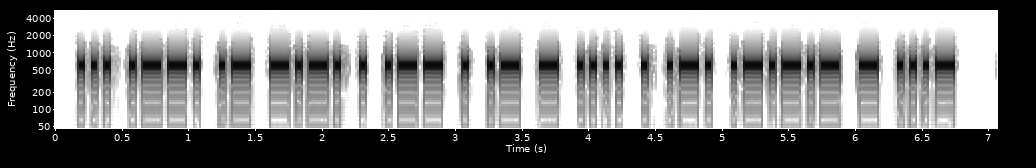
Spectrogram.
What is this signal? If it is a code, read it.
Morse code, heard as a keyed tone, about 25 wpm, 600 Hz. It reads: SPACEWEATHER.TV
